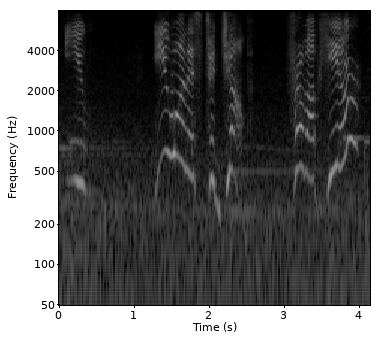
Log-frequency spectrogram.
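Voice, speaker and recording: An excitable little fairy girl for a video game. Her squeaky, childlike voice is extremely high and swoops around in a perky, exclamatory way, with prominent music playing behind it. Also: slow, heavily acted. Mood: questioning, wary. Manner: perky, exclamatory, refers to self by name. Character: small excitable childlike female fairy companion.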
